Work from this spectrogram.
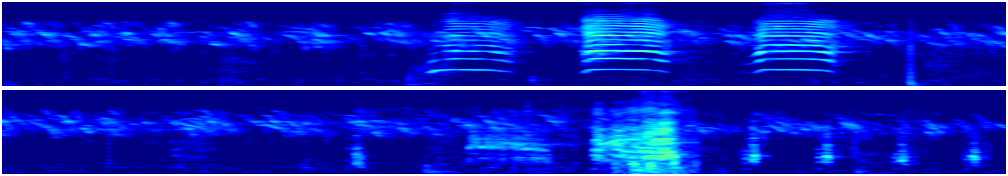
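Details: Goat kids at a farm, around their vaccination and a newborn goat: three short, high, wavering bleats about a second apart, with busy chirping of chicks or birds throughout and a sharp rustle near the end.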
